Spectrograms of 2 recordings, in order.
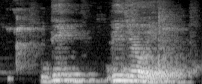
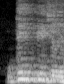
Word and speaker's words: দিগ্বিজয়: যেমন দিগ্বিজয়, দিগ্বিজয়, দিগ্বিজয়, তাহলে বয়ের উচ্চারণ হয়েছে, বুঝতে পারলেন?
